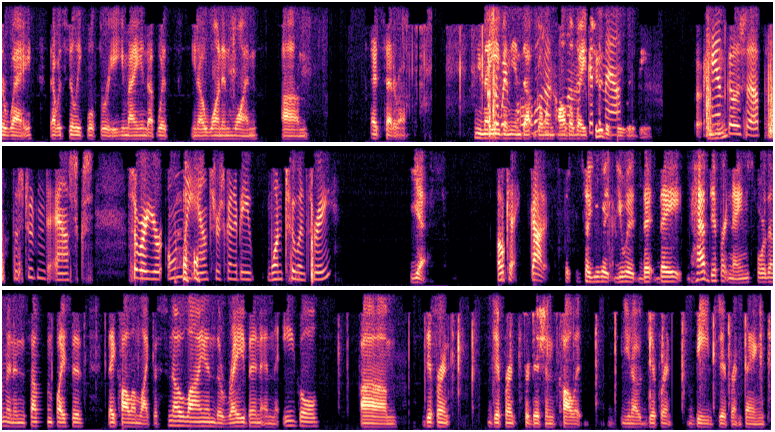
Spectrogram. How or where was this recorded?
phone line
